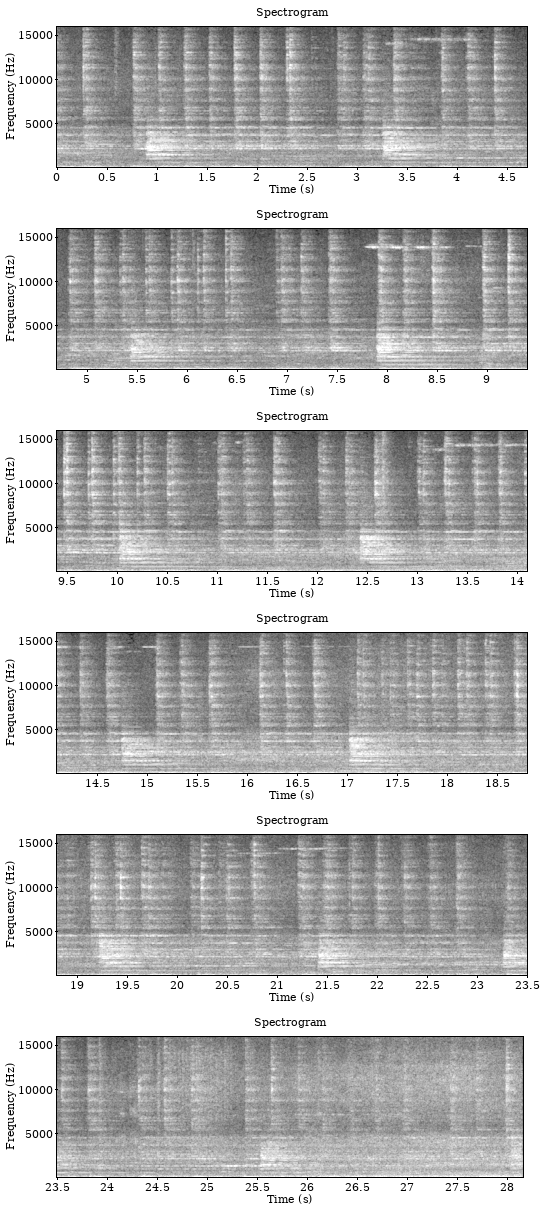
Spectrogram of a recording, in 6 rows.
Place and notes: Chongqing N. Rd., Datong Dist. - walking on the Road
walking on the Road, Through a variety of different shops
Please turn up the volume a little
Binaural recordings, Sony PCM D100 + Soundman OKM II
